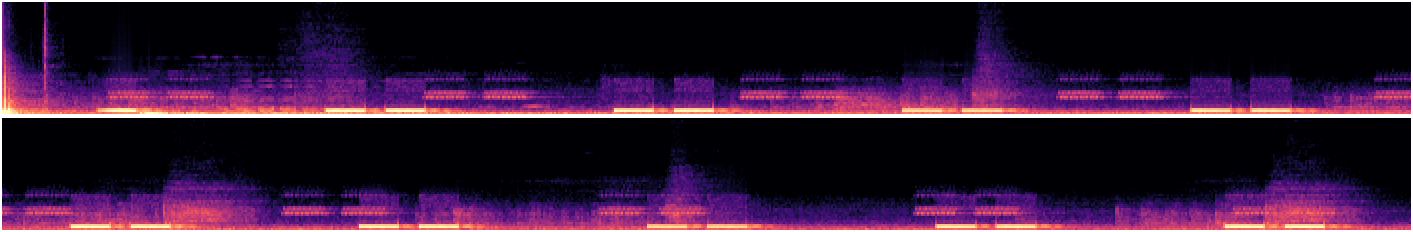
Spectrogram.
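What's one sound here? An electronic keypad beeps in quick double tones, repeating at a steady pace.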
